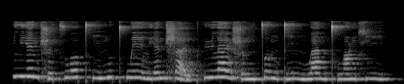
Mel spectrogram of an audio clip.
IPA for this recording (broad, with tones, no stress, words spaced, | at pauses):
ljɛ˥˨nʂɻ̩˩ t͡swɔ˥˨ t̪ʰi˨˦n̪u˥˨t̪ʰwe˥˨ɪ̯ljɛ˦n ʂa̰˨˩ɪ̯ pʰy˦la˥˨ɪ̯ʂɤ˨˦ŋ t̪ɤ˥˨ŋt̪i˥˨n n̪wa˥˨n t̪ʰwɑ˦ŋɕi˥˨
